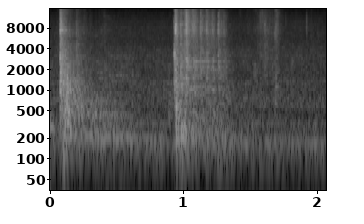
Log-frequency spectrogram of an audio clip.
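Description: The rear doors of a GMC Savana cargo van being slammed shut one after the other: two heavy bangs about a second apart.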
